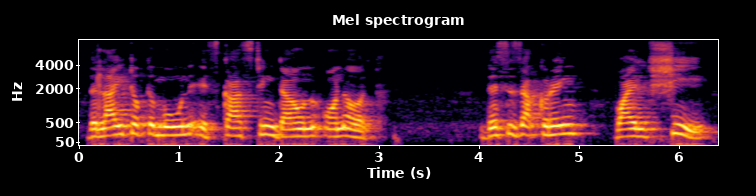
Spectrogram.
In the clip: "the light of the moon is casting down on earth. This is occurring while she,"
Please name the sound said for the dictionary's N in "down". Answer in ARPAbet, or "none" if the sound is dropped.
N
